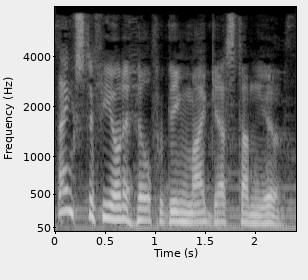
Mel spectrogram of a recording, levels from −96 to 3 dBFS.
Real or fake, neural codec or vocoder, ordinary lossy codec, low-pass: fake; codec, 44.1 kHz, 3.4 kbps, Pupu-Codec; MP3, 48 kbps; 7.2 kHz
